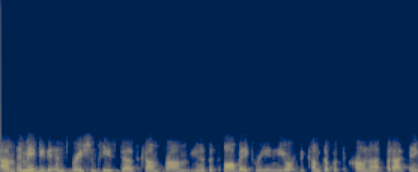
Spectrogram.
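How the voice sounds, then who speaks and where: In an American accent, a woman talks at a fairly quick pace with a fairly low pitch. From United States. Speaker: market research analyst. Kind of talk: webinar Q&A. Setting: online webinar. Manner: hesitant, many fillers.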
